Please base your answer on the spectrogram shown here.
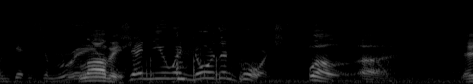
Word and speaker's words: borscht: just me or like I've always thought borsche you don't pronounce the T I'm pretty sure it's just borscht then again I I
